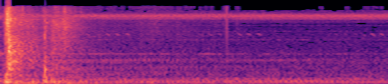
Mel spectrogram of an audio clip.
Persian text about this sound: بالاخره موفق شدن و درب باز شد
